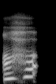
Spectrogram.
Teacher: நாம அஹ அப்படின்னு சொல்லும்போது கடைசியா ஒரு மூச்சொலி வலியாகும் இல்லையா அதுதான் விசர்க்கம்.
